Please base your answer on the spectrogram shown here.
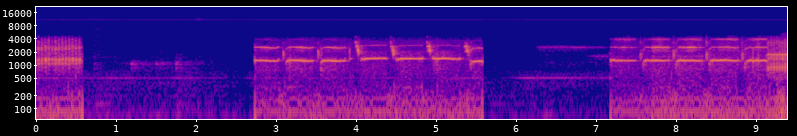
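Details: A Malinois Waterslager canary in song training delivers low, bubbling, water-like rolls of pulsed notes in two long bursts, with a steady background hum between them.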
